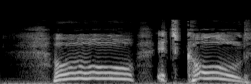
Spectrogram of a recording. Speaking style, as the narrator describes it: Nicole wailed

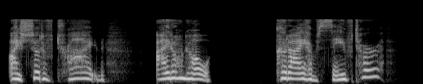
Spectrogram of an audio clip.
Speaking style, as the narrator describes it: My voice was strained and muffled against my palms

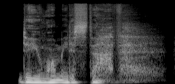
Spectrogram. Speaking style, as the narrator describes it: He asked, breathlessly

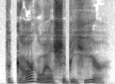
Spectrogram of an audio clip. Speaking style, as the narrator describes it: Leto said

